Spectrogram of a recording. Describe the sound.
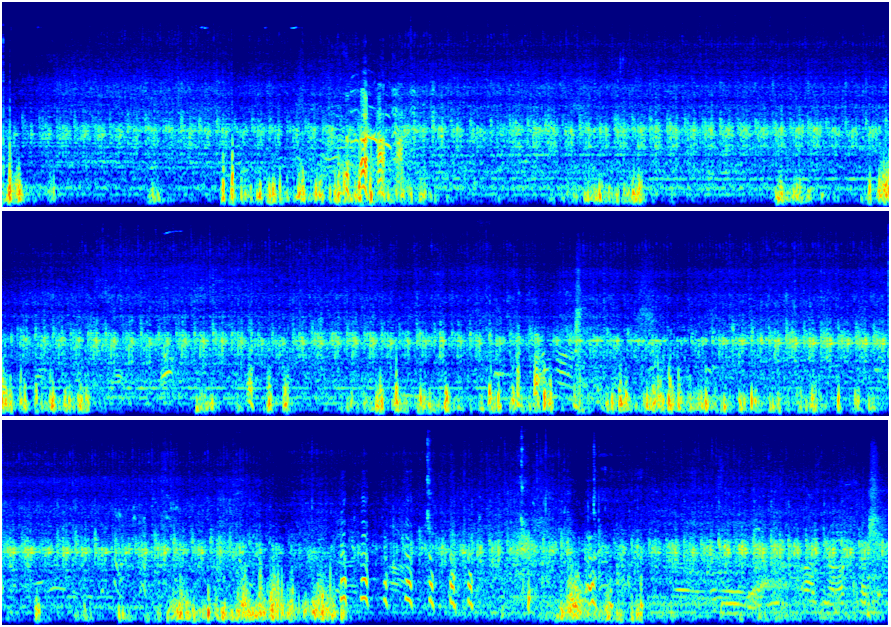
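A car engine hums and idles steadily as the vehicle creeps forward on a risky drive into the entrance of a priest's guest homes in Ethiopia, with indistinct voices and occasional knocks and bumps over the running motor.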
